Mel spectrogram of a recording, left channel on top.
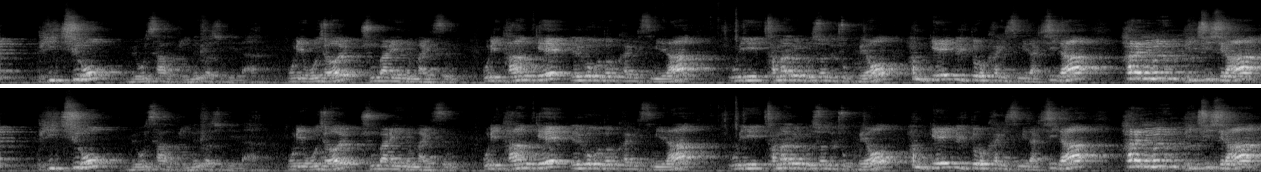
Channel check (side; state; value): both; normal; correlation 0.48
